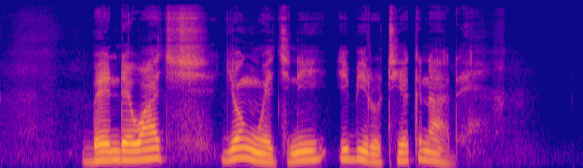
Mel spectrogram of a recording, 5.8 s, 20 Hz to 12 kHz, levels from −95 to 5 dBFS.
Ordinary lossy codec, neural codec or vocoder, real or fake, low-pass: none; none; real; 10.8 kHz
